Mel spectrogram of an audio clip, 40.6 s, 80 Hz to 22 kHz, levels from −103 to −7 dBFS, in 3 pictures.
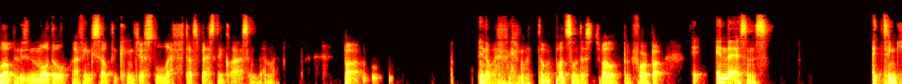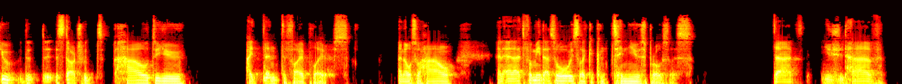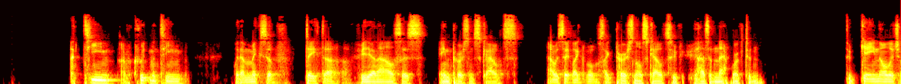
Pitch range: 85-105 Hz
